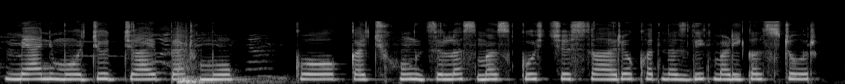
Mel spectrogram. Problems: background sounds at intervals, background conversations at intervals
